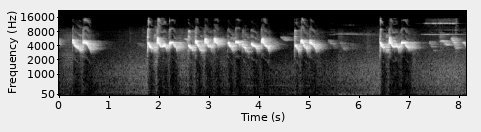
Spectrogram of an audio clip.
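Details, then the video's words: An oriental white-eye, recorded 03-03-2022 after sleeping well, repeats several bursts of fast, thin, high chirps and warbles, each lasting one to two seconds, in a quiet setting. "Mata Puteh Raja Video 2 buka sing tiong aw"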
